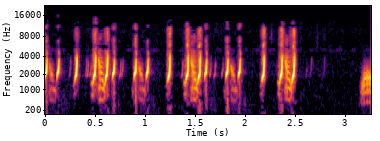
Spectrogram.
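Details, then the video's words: A male common quail gives repeated quick three-note phrases of sharp, liquid pips, about one phrase per second, ending in a brief lower nasal, buzzy sound. "common quail calling"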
